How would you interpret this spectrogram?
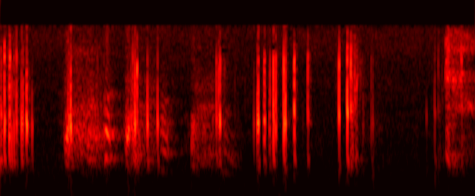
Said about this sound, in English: I'm sorry you're coughing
